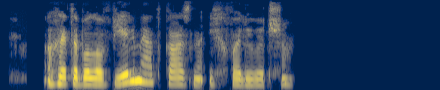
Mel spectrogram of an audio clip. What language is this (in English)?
Belarusian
